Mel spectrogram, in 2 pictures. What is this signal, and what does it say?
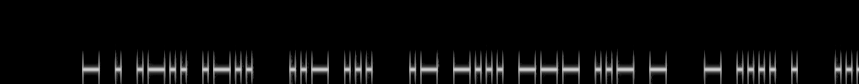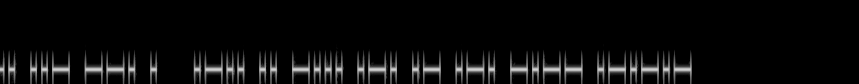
Morse code, heard as a keyed tone, about 22 wpm, 700 Hz. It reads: TELL US ABOUT THE HUGE LIBRARY.
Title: Sentences from Top 1100 Words 22wpm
